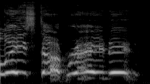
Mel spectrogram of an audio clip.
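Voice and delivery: shrill, very high, very loud scream at full volume. Retelling standing outside as the creek nearly flooded: retelling a scream. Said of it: "and I'm screaming".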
